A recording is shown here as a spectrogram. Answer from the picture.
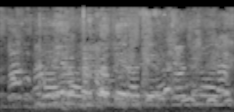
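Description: Several women's voices chattering at once, talking over one another in a loose crowd.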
